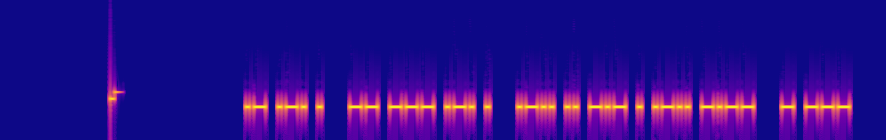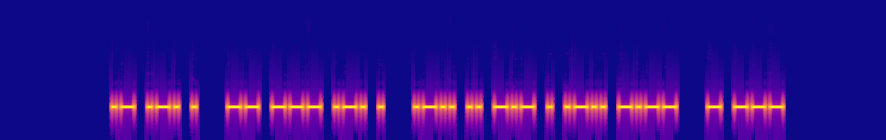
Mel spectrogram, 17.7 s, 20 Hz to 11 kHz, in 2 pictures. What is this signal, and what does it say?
Morse code, heard as a keyed tone, about 30 wpm, 700 Hz. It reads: ARE MORE LIKELY TO ARE MORE LIKELY TO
